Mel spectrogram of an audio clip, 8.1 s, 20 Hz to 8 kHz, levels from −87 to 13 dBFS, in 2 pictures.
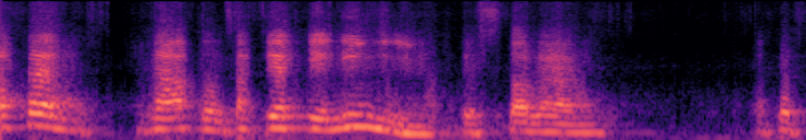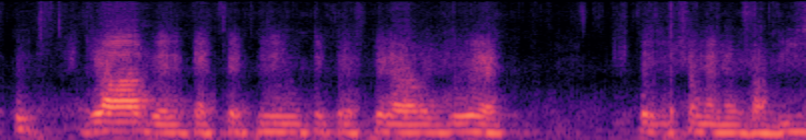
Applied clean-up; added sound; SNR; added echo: neural separator model SepFormer DNS4.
